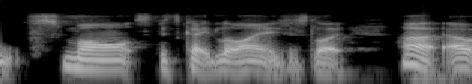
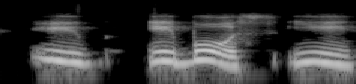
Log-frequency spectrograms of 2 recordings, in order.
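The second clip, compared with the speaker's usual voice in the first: whiny, high, slow, drawn-out voice; 8 semitones higher than usual. Mocking a film character's accent: whiny Felix Leiter voice. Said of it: "more of a whiny tone to it".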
